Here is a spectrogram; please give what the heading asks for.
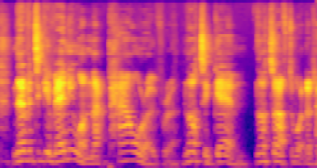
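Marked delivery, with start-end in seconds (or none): none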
